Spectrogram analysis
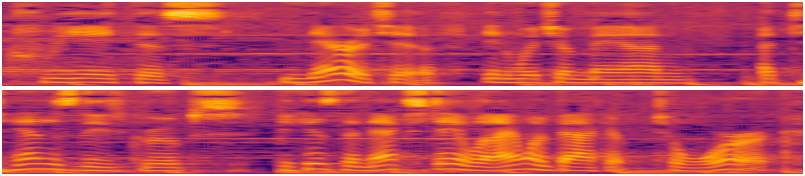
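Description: A man's voice: mid-range voice, slow, a little mellow, poor audio. A man, an author, telling wry personal anecdotes and acting out the remarks he quotes. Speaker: author telling the story behind a novel. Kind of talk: anecdotal storytelling. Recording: music laid under the voice. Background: background music.

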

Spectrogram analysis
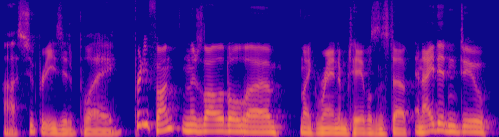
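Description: A man's voice: mid-range voice, expressive, quick pace, dark tone. A man narrating as game master, easygoing and rambling, with many fillers and restarts.

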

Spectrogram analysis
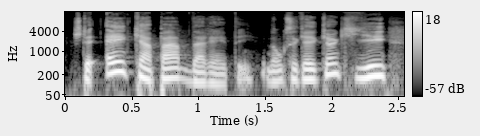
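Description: Man, quebec french accent, podcast columnist, playful ironic chat, a bit high, mellow tone. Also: big pitch swings, a little fast, no echo, clean studio sound. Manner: playful, ironic, wandering asides. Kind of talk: casual chronicle chat.

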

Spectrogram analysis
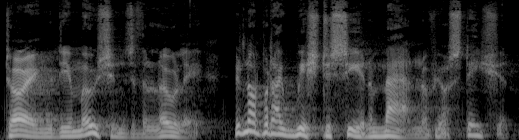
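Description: An actor playing a kindly, wry medieval friar who speaks in a measured, pastoral, gently reproving way in an audio drama. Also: male voice, lowish voice, big pitch swings. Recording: long reverberant hall.

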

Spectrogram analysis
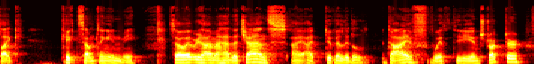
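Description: A gravelly, low-leaning male voice belongs to a diving instructor in his forties, a native Dutch speaker from the Netherlands, who is a guest on a casual podcast interview. He tells meandering stories, laughing at himself and using plenty of fillers.

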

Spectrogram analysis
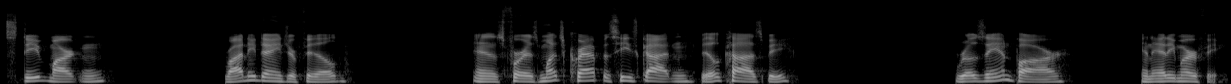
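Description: A middle-aged man talking casually on a podcast, loose and rambling, full of ums and you-knows. His voice sits at an ordinary pitch for a man. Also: slow, long pauses. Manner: relaxed, rambling, many fillers. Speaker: podcast co-host. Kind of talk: casual chat.

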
